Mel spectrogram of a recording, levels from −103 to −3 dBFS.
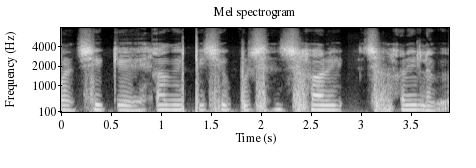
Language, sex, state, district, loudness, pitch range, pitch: Hindi, male, Bihar, Gopalganj, -16 LUFS, 165-175 Hz, 170 Hz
